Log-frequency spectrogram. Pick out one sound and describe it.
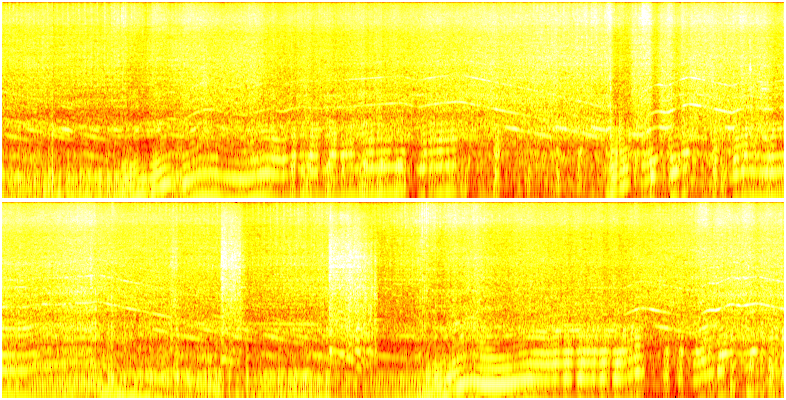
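An off-road vehicle's engine revs up and down, straining loudly.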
